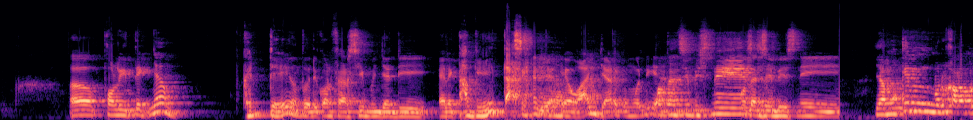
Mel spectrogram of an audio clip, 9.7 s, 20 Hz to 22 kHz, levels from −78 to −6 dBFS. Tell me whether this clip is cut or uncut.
cut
